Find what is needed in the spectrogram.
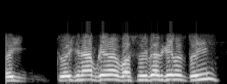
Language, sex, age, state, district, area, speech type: Kashmiri, male, 30-45, Jammu and Kashmir, Kulgam, urban, conversation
